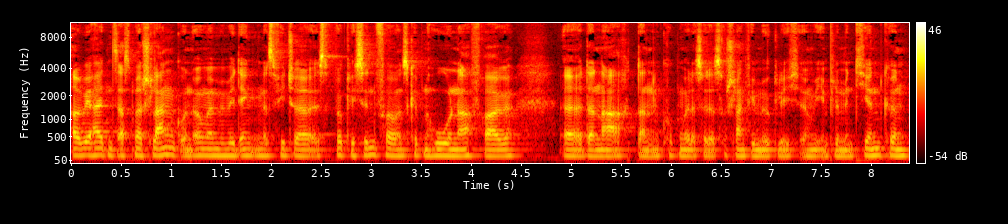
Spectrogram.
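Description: At a very fast pace, a man talks at medium pitch in a monotone, flat intonation, with audible room echo and noticeable background noise. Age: 30s. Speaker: freelance digital product designer. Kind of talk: casual interview. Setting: his own office studio.

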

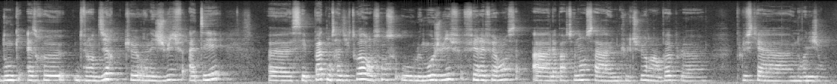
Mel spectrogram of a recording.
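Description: A woman's fairly high, flat, monotone voice at a moderate pace, with audible room echo and noticeable background noise. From France. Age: 20s. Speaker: architecture student. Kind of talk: casual interview. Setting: at her home.

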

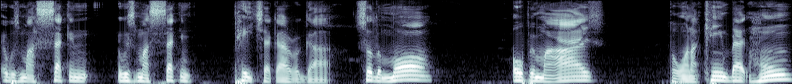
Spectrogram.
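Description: A man with a normal speaking voice, medium pitch, lively intonation and a fairly quick pace, in a dry, close sound with no echo. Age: 30s. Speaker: master barber and entrepreneur. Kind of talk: casual chat. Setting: in-person studio.

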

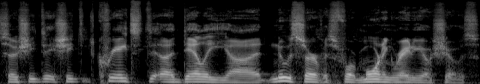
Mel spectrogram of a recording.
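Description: A man with a Brooklyn accent speaks at a fairly slow pace in a bright, sharp tone with ordinary pitch variation. The recording is very clean, with a silent background. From Brooklyn, New York. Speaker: podcast host. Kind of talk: casual chat.

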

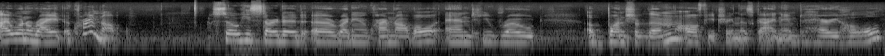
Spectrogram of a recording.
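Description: A woman speaks at a moderate pace with a Norwegian accent. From Norway. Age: 20s. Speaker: podcast panelist. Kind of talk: casual chat.

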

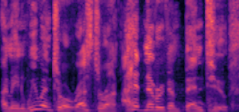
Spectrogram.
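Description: Through noticeable background noise, a high-pitched man with an American accent talks with lively intonation. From Michigan, Ann Arbor. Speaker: church member. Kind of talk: testimony.

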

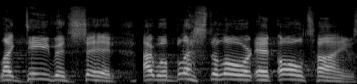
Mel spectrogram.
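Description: On a very clean recording with a silent background, a man uses a raised, projected voice with a high pitch and a bright, sharp tone, speaking at a fairly slow pace. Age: 50s. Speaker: preacher. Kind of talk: sermon. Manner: animated.

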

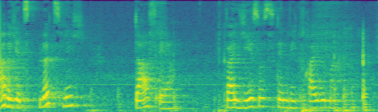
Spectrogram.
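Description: A woman speaks at a very slow pace with long, frequent pauses, her pitch fairly high with ordinary variation. Audible room echo and noticeable background noise are present. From southern Germany. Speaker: Bible school teacher, lay preacher. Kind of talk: sermon.

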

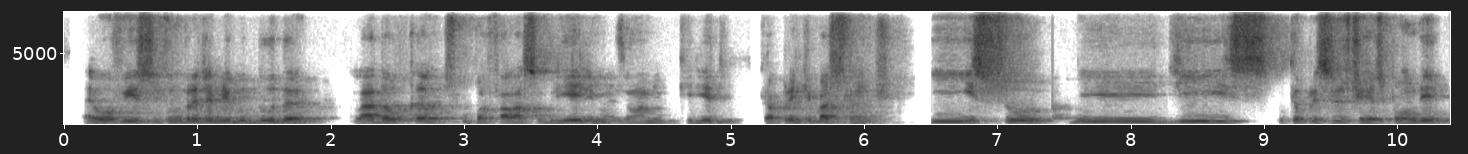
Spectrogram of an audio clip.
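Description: At a moderate pace, a man with a medium pitch talks in fairly even intonation, and the room echo is audible. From Brazil, Bahia (Salvador). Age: 40s. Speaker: finance professional and diversity advocate. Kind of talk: interview.

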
